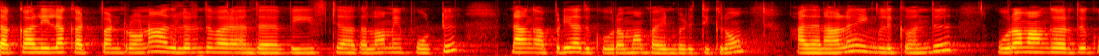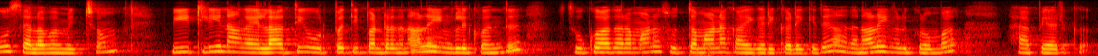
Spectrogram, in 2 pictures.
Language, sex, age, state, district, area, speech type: Tamil, female, 18-30, Tamil Nadu, Erode, urban, spontaneous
